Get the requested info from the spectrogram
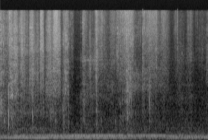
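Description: Paper rustling and rubbing, an irregular run of dry scrapes as stiff paper journaling cards are slid into a paper pocket and a journal page is turned.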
